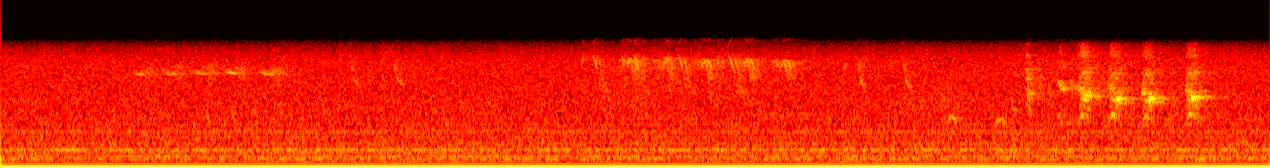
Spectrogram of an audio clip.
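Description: Noisy miners calling: short runs of sharp high chirps through the middle, then a louder, rapid run of about five notes near the end, over a steady low hum.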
